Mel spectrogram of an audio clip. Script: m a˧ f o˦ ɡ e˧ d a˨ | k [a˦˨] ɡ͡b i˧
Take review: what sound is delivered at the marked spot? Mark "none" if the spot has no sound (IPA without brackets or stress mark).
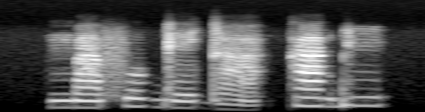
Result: a˧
